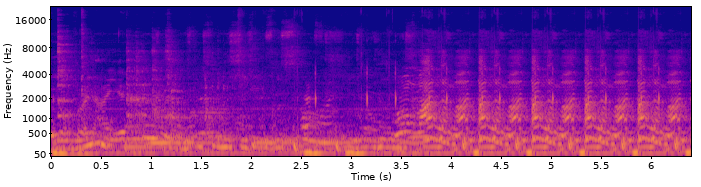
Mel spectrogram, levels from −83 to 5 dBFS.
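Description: A broken-record loop starts at 4.29 s and runs to the end at 6.41 s: a 0.53 s fragment of sound repeats exactly, back to back, four times. The likely cause is a stalled player or stream resending its last buffered piece, so the intended audio is lost.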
